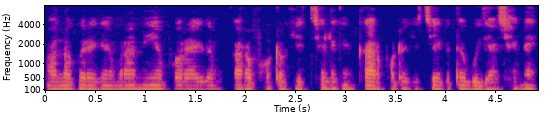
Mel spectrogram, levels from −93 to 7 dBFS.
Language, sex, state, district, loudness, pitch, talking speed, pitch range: Bengali, male, West Bengal, Purulia, -31 LUFS, 130 Hz, 180 wpm, 125-130 Hz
